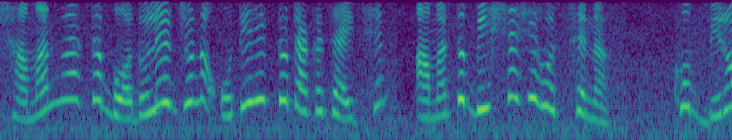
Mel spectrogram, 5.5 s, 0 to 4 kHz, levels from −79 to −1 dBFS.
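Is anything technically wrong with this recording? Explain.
Yes. At 2.98 s, after "জন্য অতিরিক্ত টাকা চাইছেন", and at 4.70 s, after "আমার তো বিশ্বাসই হচ্ছে", comfort noise replaces the background for 140 ms and 360 ms. The likely cause is discontinuous transmission: the sender went quiet and the receiver synthesised filler. The room's background noise turns flat and featureless, dropping about 4 dB and about 3 dB.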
